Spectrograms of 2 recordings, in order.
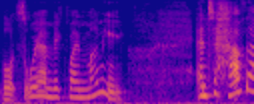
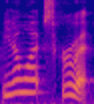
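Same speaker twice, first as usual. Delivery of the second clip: higher, bold screw-it voice; defiant self-talk; 9 semitones higher than usual. Retold or imitated. Self-talk pushing through nerves.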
